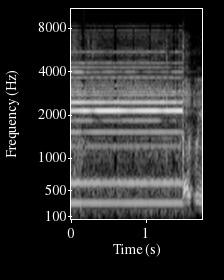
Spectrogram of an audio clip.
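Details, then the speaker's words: Training AED demonstration during CPR instruction: after analyzing rhythm, shock advised and charging, everyone told to stand clear; steady high electronic charging tone cutting off abruptly before shock delivered. "I tell you advised charging everyone stand clear"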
